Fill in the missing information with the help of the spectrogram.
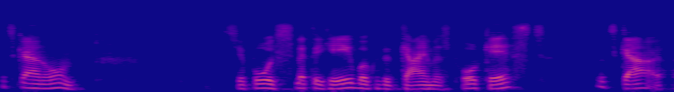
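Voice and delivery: put-on Australian accent. Shown as a demonstration. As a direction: show off a casual Australian accent. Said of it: "I can do a reasonably good, uh, Australian accent".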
